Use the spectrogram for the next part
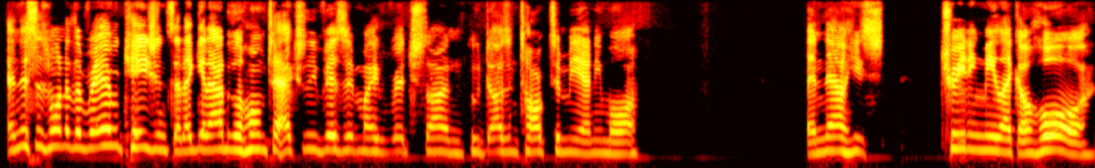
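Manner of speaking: put-on old mom voice. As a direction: play a sad old mother grumbling about her son. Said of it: "She's like".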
